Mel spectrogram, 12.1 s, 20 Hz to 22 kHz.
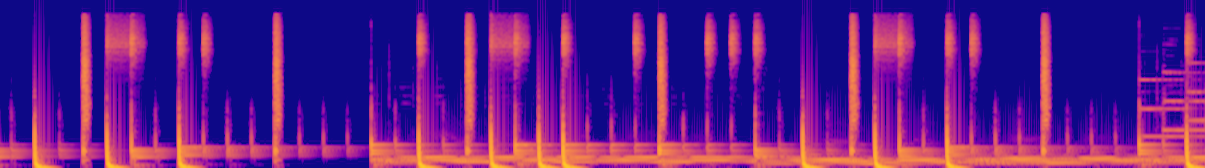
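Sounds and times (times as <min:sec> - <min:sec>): drum machine beat: 0:00.4 - 0:02.1, 0:04.2 - 0:05.8, 0:08.0 - 0:09.8.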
